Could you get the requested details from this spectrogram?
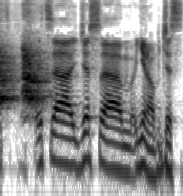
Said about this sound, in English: Now room tone is a loud bark and coffee beans being grinded.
